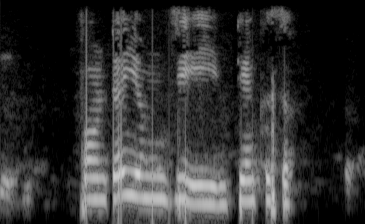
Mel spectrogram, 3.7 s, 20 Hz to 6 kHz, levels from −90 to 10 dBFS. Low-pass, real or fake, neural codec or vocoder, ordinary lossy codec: 5.4 kHz; real; none; AAC, 48 kbps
